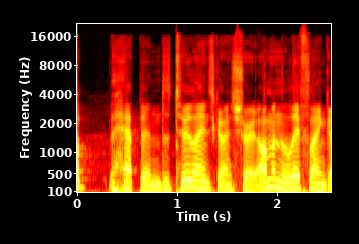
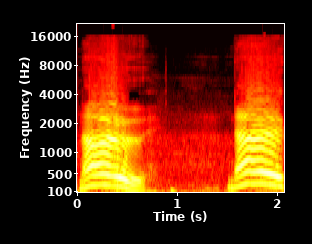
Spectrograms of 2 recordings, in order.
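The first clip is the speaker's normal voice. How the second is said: loud, high exasperated "No"; real exasperated protest; emphatic no; 9 semitones higher, 6 dB louder than usual. Real, not acted. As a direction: shut it down hard. Reacting against the phrasing.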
